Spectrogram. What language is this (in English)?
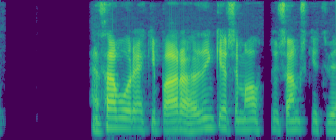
Icelandic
